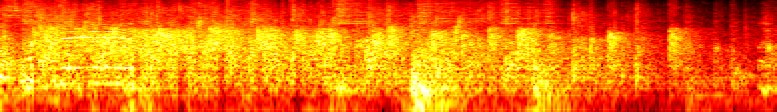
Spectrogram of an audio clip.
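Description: A church congregation claps together in sustained, dense applause that fills the room, loud and steady before thinning slightly toward the end, with faint voices mixed in.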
